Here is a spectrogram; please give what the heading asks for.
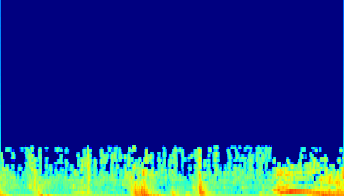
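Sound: door opening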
